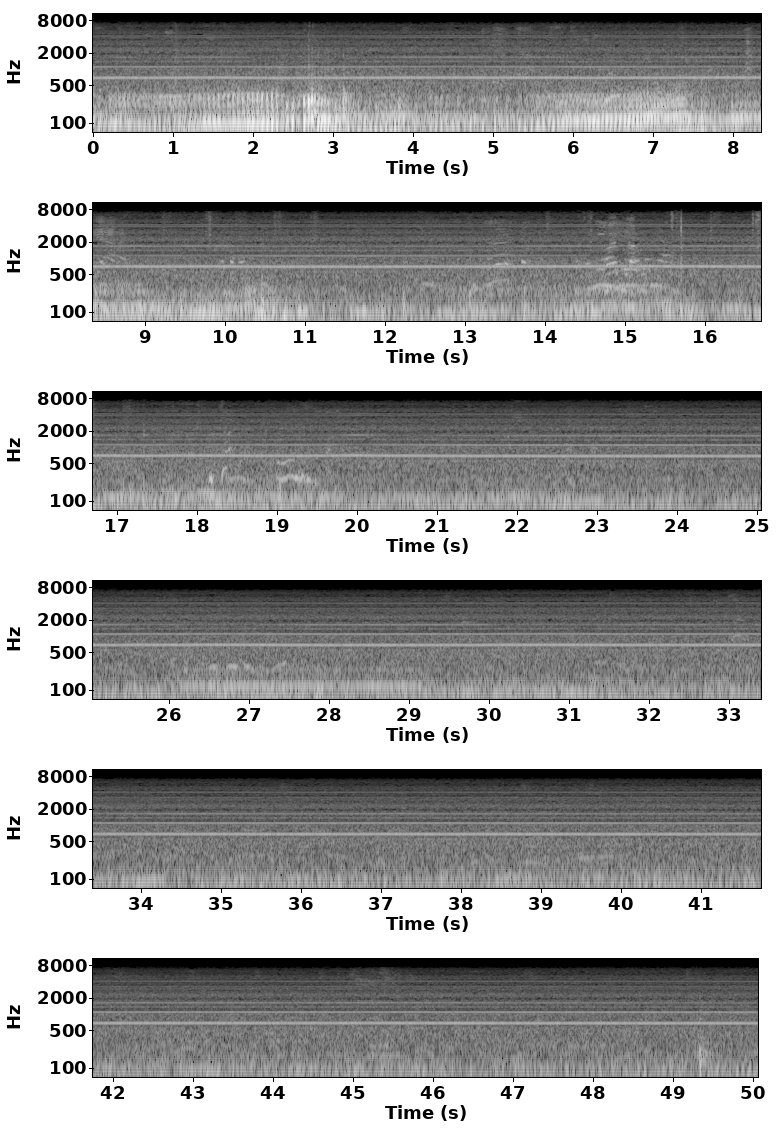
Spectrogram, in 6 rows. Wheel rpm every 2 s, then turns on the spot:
0, 0, 0, 0, 0, 0, 0, 0, 0, 0, 0, 0, 0, 0, 0, 0, 0, 0, 0, 0, 0, 0, 0, 0, 0.
none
